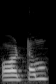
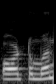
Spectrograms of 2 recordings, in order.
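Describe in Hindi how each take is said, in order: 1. शब्द का अंत m ध्वनि से होता है। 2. शब्द का अंत n ध्वनि से होता है। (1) "ऑटम पढ़ते हैं" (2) "उसको हम ऑटमन नहीं पढ़ते हैं"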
